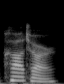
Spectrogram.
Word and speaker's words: Qatar: In the case of pronouncing a name like Qatar Qatar, starting with the letter Gaf which defies English vocalization, the pronunciation guitar asterisk is remote enough to be civilized, but the proposed pronunciation gutter is so far off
